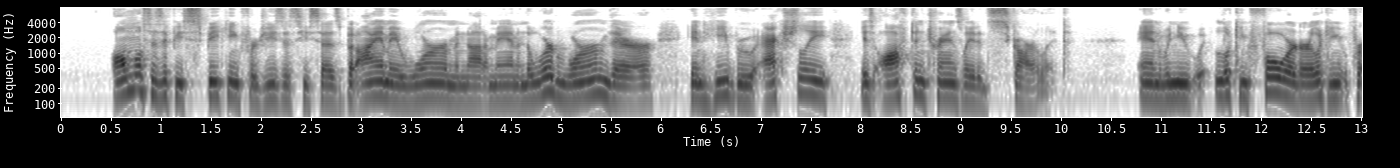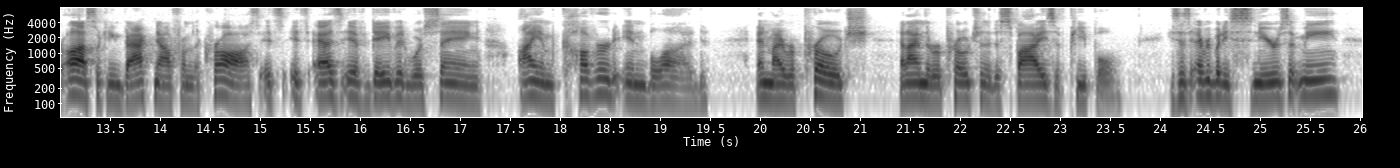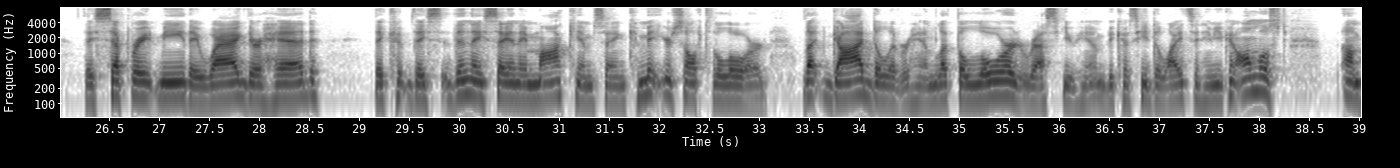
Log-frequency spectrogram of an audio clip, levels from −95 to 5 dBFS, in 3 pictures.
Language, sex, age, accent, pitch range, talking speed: English, male, 40-59, American, 115-135 Hz, 180 wpm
